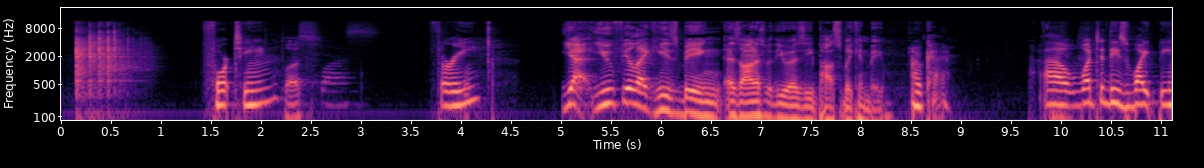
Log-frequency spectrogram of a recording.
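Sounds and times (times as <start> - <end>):
dice rattling across a hard surface: 0.1 - 1.1
speech: 1.5 - 3.0, 3.8 - 4.3, 5.0 - 9.0, 9.8 - 11.0.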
